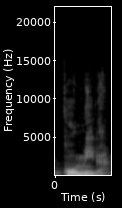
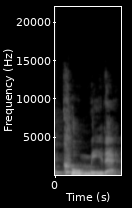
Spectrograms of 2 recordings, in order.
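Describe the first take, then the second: First: Comida in a Latin Spanish accent, soft d; authentic Spanish accent. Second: Comida in an English-speaker's accent, hard d; mock a learner's anglicized Spanish accent on "comida"; non-native Spanish accent. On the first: Teacher showing learners the authentic word, Spanish accent on comida. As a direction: say "comida" as a native Spanish speaker would. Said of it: "say it with an authentic, uh, Latin, um, Spanish accent". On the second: Teacher warning learners what not to say, anglicized accent on comida. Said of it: "Don't say comida". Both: Shown as a demonstration.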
